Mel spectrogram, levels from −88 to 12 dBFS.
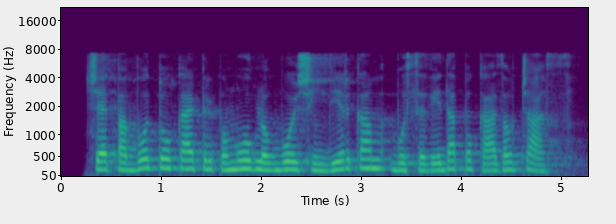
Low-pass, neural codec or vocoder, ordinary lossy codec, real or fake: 7.2 kHz; codec, 16 kHz, 2 kbps, FunCodec, trained on LibriTTS, 25 frames a second; none; fake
